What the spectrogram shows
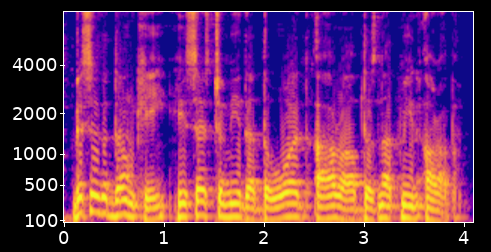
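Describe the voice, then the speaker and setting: A man's voice: moderate pace, darkish tone. Scornful man. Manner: mocking, scornful, swings between low mutters and high exclaims. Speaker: online debater. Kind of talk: heated ranting monologue.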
